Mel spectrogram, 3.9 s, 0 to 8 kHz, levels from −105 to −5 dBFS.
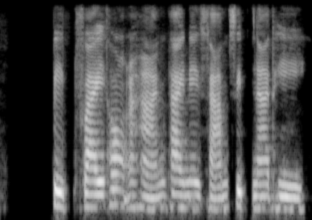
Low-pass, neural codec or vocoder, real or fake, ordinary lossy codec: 7.2 kHz; none; real; none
